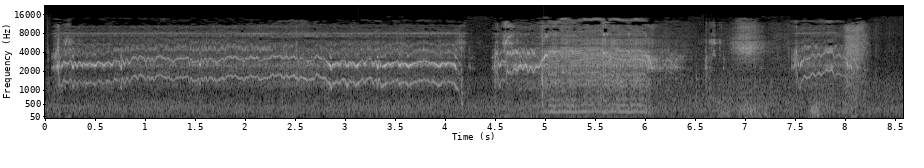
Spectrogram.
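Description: Electric motor and gears of an Axial radio-controlled truck whining as it drives through snow, the pitch wavering up and down with throttle and load. The whine breaks off about four seconds in, then starts again and rises in pitch.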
